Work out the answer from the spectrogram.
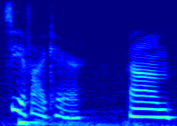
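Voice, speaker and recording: A man's voice: a little high, animated, extremely slow, vocal fry, a little hiss or hum. A man chatting casually on a livestream as he composes game music, thinking aloud in playful murmured asides. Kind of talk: casual livestream chat while composing at a keyboard. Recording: loud piano playing over the voice. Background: piano keyboard being played.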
